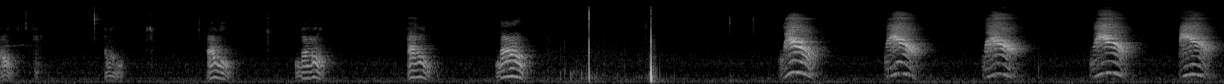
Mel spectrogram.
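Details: Young rescued kitten, abandoned in a box, vocalizing oddly during its first meal of weaning food as though relishing it; a steady run of about twelve meows near one per second, growing louder toward the end, with two sharp clicks midway.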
